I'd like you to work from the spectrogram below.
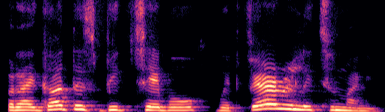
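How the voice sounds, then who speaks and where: A Nigerian woman in her fifties, a podcast guest telling her story in a lively way and acting out the dialogue. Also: medium pitch, moderate pace.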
